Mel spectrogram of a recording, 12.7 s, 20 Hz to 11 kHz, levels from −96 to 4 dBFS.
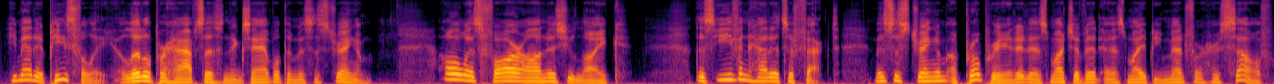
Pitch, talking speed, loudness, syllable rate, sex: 135 Hz, 175 wpm, -19 LUFS, 4.9 syllables/s, male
